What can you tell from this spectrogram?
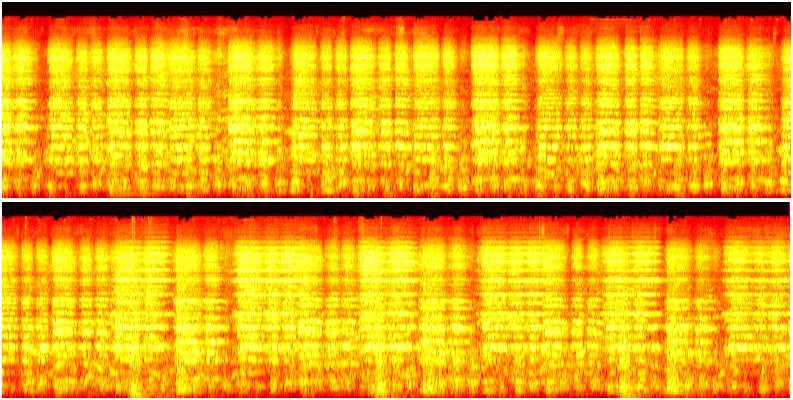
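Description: A marching band playing in the stadium stands: massed brass holding and changing chords over a steady drum beat, with a deep bass-drum hit about every three seconds in the second half.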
